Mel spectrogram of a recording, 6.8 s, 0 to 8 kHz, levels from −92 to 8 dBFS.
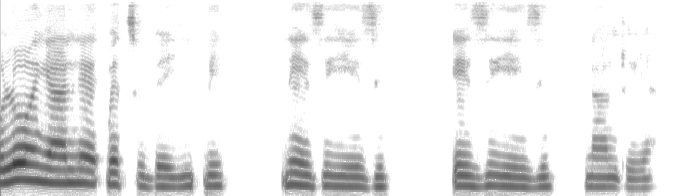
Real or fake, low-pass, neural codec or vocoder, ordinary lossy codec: fake; none; codec, 16 kHz, 6 kbps, DAC; none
